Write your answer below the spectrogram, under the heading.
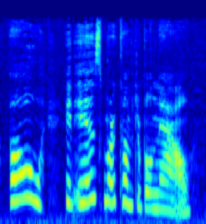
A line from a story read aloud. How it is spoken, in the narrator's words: Maxie exclaimed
